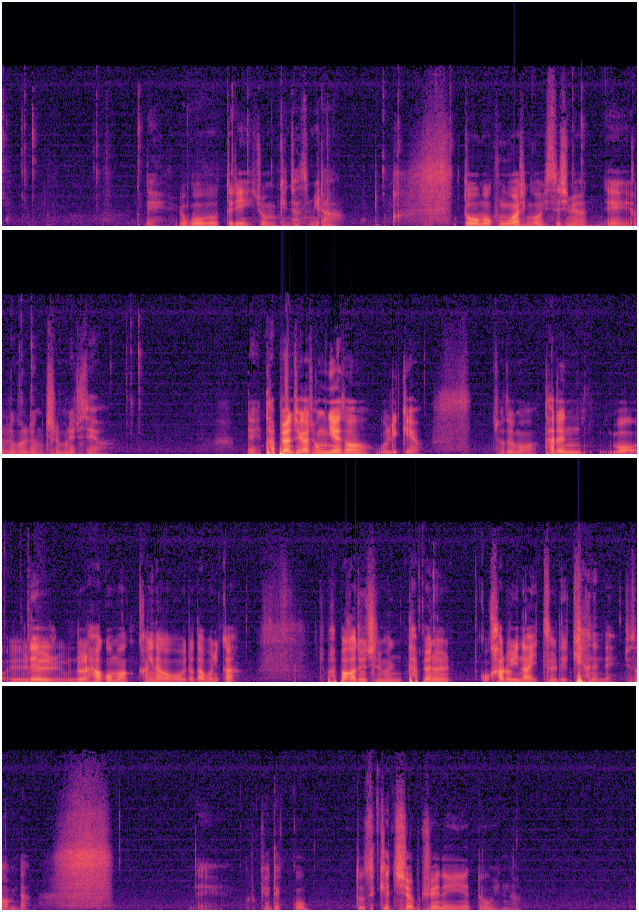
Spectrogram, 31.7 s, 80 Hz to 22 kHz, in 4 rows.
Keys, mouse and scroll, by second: 3.8 Delete, 5.3 shift+middle click.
